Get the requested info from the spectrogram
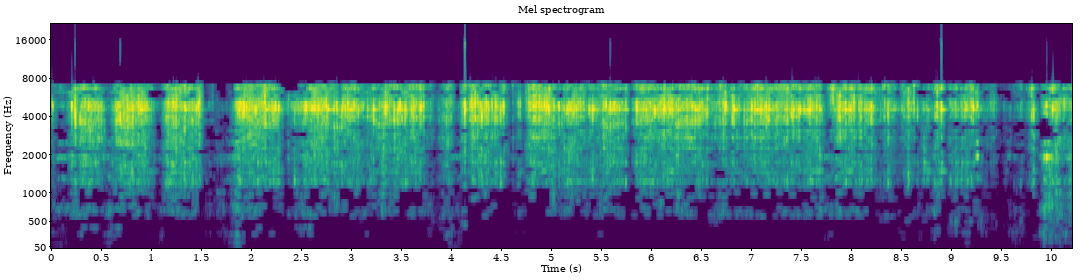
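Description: Continuous harsh scraping and rattling with no deep tones, rising and dipping in loudness every fraction of a second, as of something rubbing against the inside of a chimney flue.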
